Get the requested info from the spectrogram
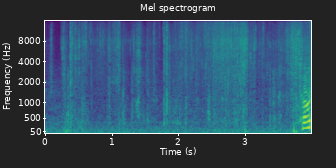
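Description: Foil wrapper of a Panini Absolute Memorabilia basketball card pack crinkling as it is torn open by hand, growing louder from about halfway in. A word of speech comes in at the very end.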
